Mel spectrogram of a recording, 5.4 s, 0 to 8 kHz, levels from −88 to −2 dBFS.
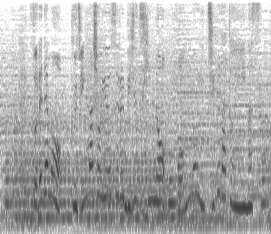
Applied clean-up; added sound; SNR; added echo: none; Bowed string instrument; 5 dB; none.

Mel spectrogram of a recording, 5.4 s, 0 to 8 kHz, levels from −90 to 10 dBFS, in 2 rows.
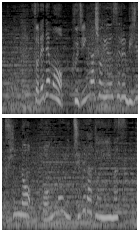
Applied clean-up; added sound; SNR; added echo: none; none; none; none.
